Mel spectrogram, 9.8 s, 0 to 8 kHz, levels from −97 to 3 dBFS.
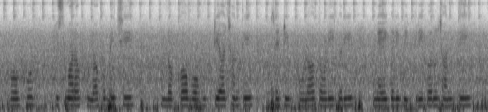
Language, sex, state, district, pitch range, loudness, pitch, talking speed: Odia, female, Odisha, Sambalpur, 175-190 Hz, -19 LUFS, 185 Hz, 90 wpm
